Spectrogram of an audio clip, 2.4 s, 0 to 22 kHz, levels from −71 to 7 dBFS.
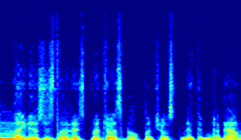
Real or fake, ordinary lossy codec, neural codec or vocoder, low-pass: fake; Opus, 32 kbps; codec, 44.1 kHz, 0.9 kbps, DAC; 19.8 kHz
